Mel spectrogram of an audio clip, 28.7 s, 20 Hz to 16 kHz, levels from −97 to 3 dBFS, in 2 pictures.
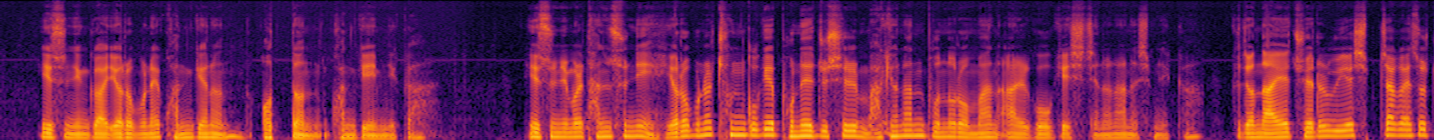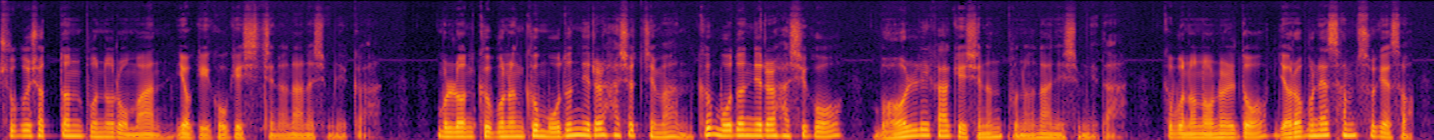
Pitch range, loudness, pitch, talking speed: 95-140 Hz, -18 LUFS, 115 Hz, 285 characters per minute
